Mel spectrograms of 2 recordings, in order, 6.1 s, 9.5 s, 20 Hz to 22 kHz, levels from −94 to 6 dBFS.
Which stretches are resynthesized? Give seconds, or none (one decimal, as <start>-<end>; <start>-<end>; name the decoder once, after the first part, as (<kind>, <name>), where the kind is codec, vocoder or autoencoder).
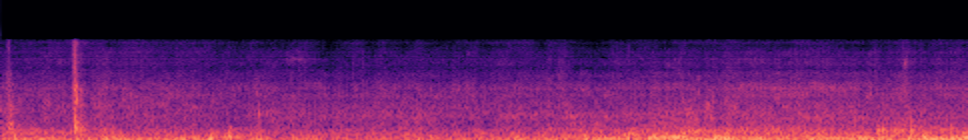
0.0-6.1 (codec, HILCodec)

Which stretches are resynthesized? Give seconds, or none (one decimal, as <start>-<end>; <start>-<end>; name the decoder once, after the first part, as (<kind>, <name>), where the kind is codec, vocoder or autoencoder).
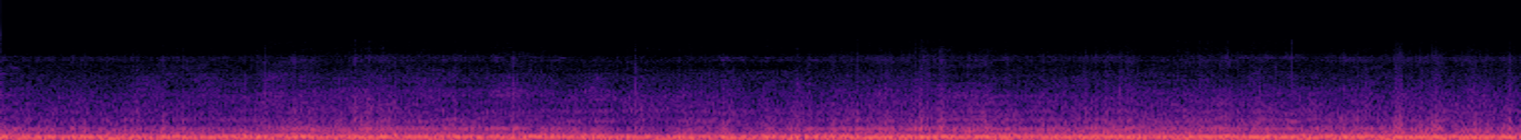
1.4-5.1 (codec, SNAC); 5.7-6.4; 7.1-8.4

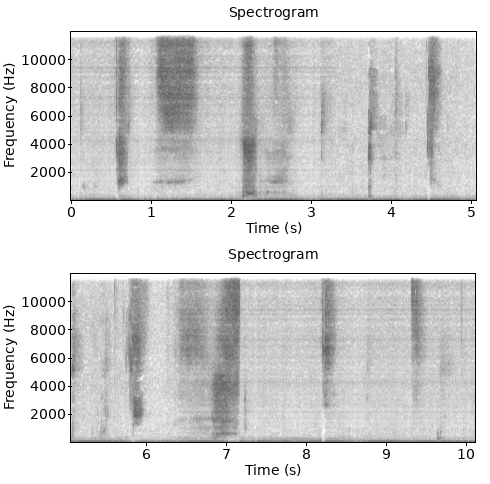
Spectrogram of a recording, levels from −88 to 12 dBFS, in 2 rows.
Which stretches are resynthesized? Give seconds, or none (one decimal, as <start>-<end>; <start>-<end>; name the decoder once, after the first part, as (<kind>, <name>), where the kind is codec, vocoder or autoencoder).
0.0-3.3 (autoencoder, DAC-VAE); 6.4-10.1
